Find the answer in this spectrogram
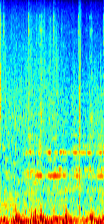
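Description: Rustling, crackling patter of wind-blown white strips in an art installation, over a heavy low rumble of wind on the microphone. Faint music plays in the background, with a couple of held notes in the second half.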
